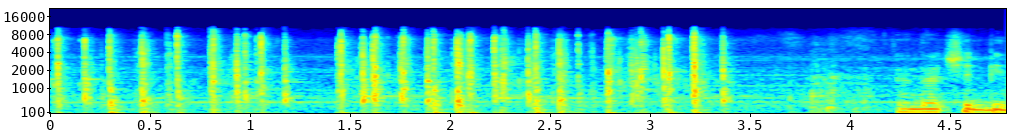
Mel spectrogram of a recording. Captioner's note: typing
